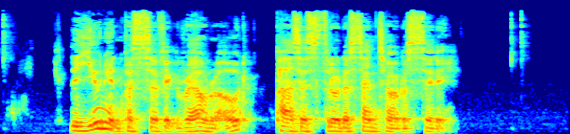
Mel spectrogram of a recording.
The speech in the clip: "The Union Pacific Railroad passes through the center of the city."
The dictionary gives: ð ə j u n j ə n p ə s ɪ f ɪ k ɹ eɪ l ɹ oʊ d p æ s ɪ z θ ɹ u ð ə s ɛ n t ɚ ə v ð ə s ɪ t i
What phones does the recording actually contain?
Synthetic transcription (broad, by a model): ð ə j u n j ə n p ə s ɪ f ɪ k ɹ eɪ l ɹ oʊ d p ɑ s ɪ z θ ɹ u ð ə s ɛ n t ɚ ə v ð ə s ɪ t i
